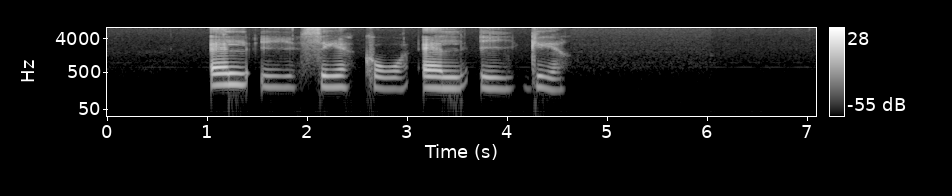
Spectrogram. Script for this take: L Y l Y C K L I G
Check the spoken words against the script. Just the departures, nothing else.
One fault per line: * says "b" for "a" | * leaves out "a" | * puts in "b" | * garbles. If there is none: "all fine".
* leaves out "l Y"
